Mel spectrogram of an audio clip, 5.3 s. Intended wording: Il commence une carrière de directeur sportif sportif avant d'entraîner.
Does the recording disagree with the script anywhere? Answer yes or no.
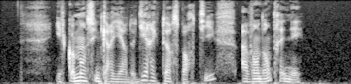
yes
